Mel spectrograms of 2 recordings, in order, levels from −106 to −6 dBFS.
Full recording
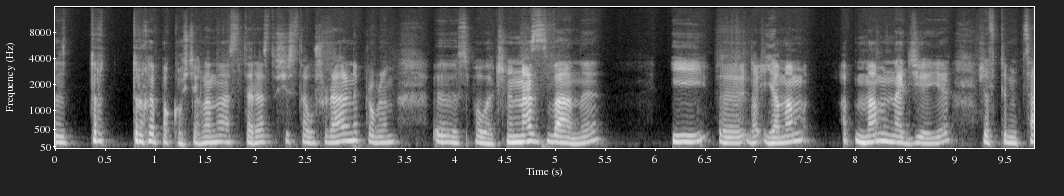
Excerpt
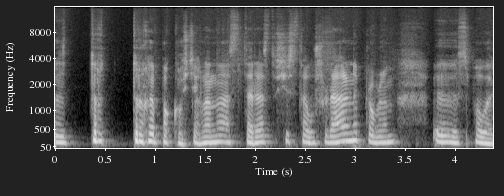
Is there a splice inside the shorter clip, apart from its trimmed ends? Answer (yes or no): no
